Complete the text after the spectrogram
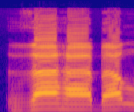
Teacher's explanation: Pada lafal zal, cara membacanya yaitu ujung lidah menempelkan kepada gigi seri kita sambil dikeluarkan sedikit sebagaimana kita melafalkan tha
